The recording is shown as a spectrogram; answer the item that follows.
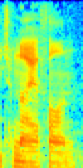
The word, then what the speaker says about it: Chauniathan: I don't know how I've been saying it this whole time, but it's actually Chauniathan.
